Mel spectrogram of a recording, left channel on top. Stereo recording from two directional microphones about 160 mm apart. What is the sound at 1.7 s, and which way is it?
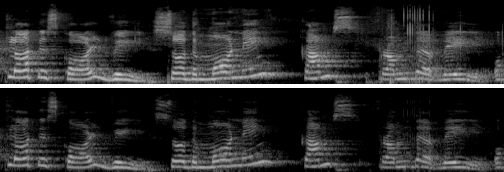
Speech, 35° right (ahead or behind).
